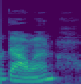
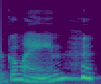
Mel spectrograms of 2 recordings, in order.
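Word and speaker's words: Gawain: and that is Sir Gowan or sir gain it's pronounced either way and I go back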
